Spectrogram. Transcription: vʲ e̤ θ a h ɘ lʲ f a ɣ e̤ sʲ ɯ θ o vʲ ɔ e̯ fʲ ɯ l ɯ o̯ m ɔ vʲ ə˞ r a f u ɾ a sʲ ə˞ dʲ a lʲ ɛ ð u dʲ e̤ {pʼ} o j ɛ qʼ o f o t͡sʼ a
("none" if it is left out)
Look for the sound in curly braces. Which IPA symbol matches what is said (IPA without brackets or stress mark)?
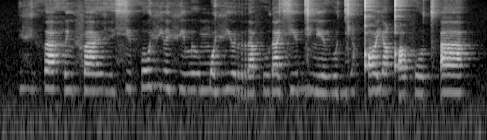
qʼ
